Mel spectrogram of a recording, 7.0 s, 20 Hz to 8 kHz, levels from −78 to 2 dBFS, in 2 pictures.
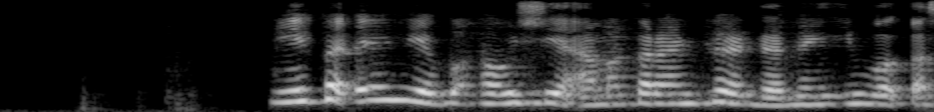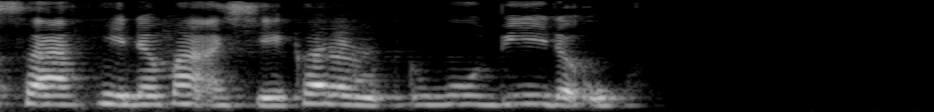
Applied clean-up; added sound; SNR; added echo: neural mask model DeepFilterNet 3.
